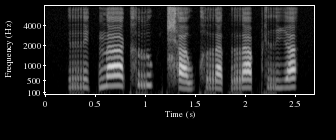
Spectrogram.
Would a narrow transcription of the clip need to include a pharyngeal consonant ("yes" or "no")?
no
